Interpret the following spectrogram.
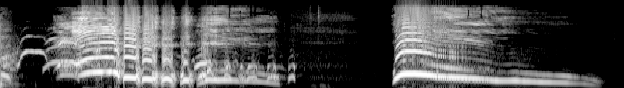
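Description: High-pitched laughing and shrieking from people sledding. After a short silence comes one long, loud scream that slides steadily down in pitch.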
